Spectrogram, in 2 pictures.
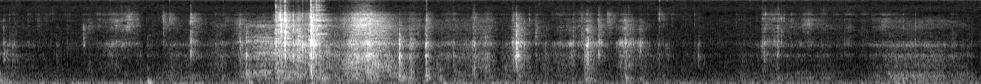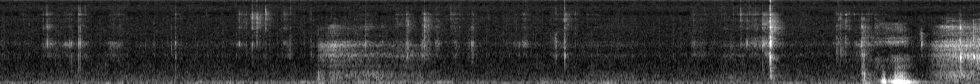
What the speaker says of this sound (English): So we'll take our scissors.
